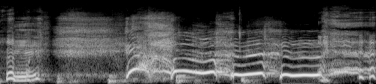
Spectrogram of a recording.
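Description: A loud sneeze from a man bursts out, followed by several seconds of strained, wavering vocal noises, like someone groaning and half-laughing as they recover.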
